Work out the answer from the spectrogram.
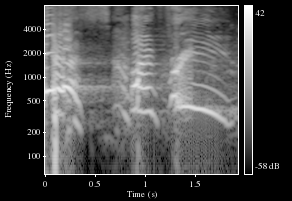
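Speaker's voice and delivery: huge high cheer of relief; elated inner shout. Retold or imitated. Guilty son inwardly celebrates being off the hook, elated shout. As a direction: yell it out, stretched and very high. Inside of me is like.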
